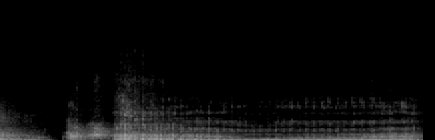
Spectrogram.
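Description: Tiger roar sound effect: a loud opening that fades over the first half-second, a short growl just after, then one long roar lasting about three seconds.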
